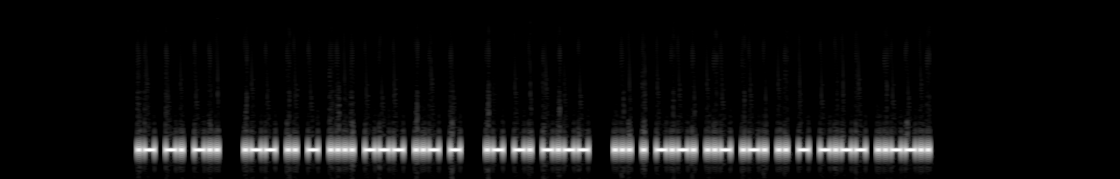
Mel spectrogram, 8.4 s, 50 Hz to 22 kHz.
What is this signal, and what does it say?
Morse code, heard as a keyed tone, about 46 wpm, 700 Hz. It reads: AND WITHOUT ANY SECURITY?
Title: Sentences from Top 1000 Words - Review Part 4 - 45wpm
